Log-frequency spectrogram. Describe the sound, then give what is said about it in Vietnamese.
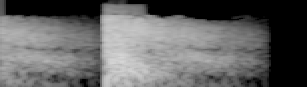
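Two gunshots fired backwards while riding away: the fading tail of one shot, then a sharp, loud bang with a long decaying ring that dies out into silence. “Đại Sơn Dương thốt giận, lẩm bẩm và rút phát súng ra. Dậy ngược lại phía sau liền hai cái.”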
